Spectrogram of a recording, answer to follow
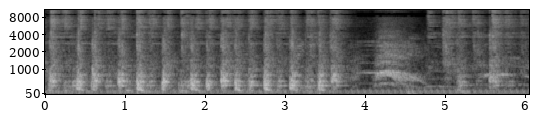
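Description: Assamese Bihu folk music: dhol drums beaten in a fast driving rhythm of about five strokes a second, with metallic cymbal jingling over them. The high jingling drops out briefly about four seconds in, then the beat picks up again.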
